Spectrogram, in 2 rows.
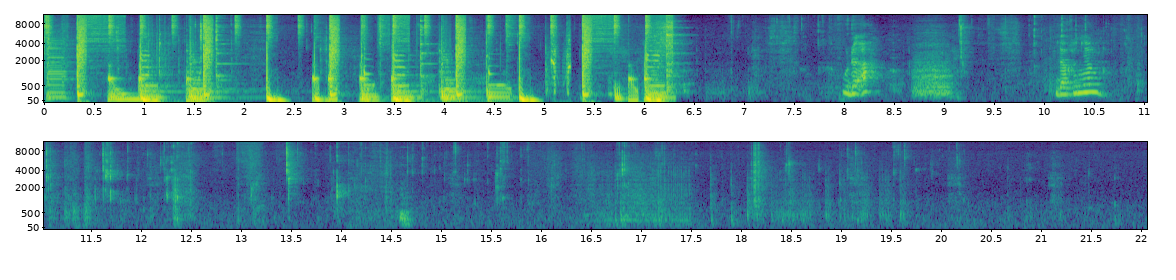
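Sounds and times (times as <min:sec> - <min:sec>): person chewing: 0:06.2 - 0:08.0, 0:08.6 - 0:10.1, 0:10.7 - 0:22.0.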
